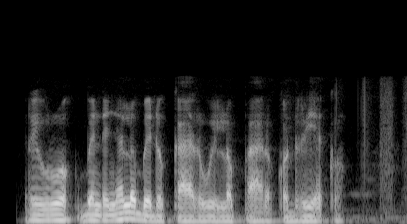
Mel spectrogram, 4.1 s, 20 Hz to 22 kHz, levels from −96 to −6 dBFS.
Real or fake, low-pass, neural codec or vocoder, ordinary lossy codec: real; 5.4 kHz; none; none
